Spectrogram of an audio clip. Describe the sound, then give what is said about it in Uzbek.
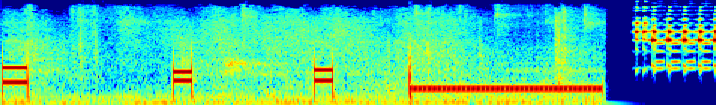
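Telephone dialing on an outgoing call: three short paired key-tone beeps, then one steady, even ringback tone lasting about a second, followed by a quick burst of high, rapidly pulsing chirps. “Yana bir marta telefon qilib ko'raychi.”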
